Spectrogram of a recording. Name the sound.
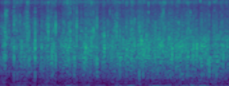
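audience applause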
